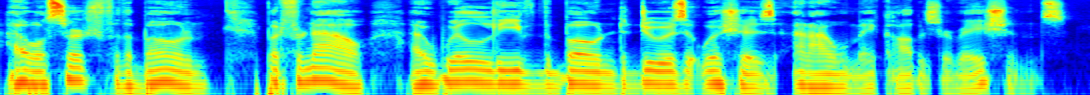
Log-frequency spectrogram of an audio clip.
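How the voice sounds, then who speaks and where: A man voicing a cold, menacing male spirit in a manga reading, speaking slowly and low in a commanding way. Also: dark tone, no room sound, studio quality, natural voice. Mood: calculating.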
